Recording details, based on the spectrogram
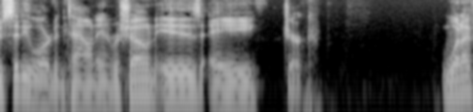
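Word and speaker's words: Roshone: people and then the new city Lord Lord Roshon Russia how do you say it yeah you got it man rashone shows up and he is not happy to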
